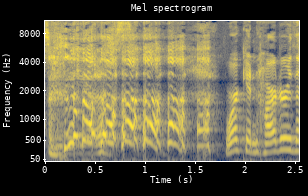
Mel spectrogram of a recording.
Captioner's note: laughs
